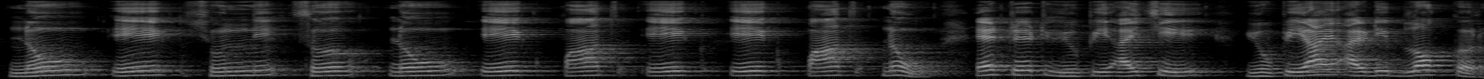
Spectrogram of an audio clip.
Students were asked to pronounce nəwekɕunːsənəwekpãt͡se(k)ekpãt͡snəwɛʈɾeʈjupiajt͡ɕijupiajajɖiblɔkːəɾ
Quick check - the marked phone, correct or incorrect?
correct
